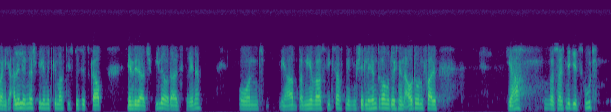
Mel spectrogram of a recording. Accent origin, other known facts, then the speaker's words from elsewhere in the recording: Bavaria, Germany; Für mich ist es natürlich schwierig, ich komme aus Bayern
